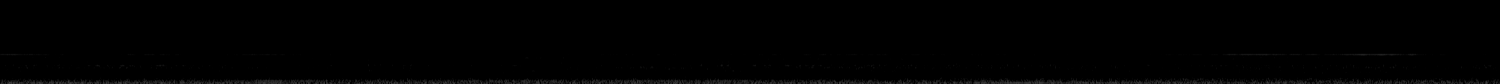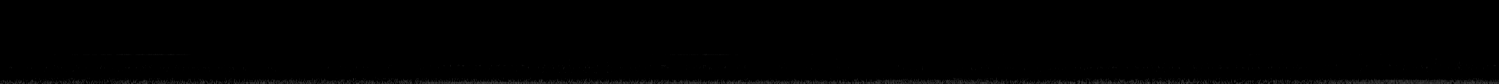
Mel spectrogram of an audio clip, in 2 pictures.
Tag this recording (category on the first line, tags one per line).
Soundscapes > Nature
soundscape
alice-holt-forest
data-to-sound
weather-data
Dendrophone
nature
artistic-intervention
field-recording
modified-soundscape
natural-soundscape
phenological-recording
raspberry-pi
sound-installation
